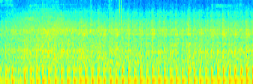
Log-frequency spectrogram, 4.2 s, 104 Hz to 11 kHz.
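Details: Royal Enfield Bullet with crank weight, believed to be a 1993, in top gear at about 25 km/h and slowed down to show torque: big single thumps evenly at about 200 beats a minute under light load, steady and clean, pulling smoothly with no lag or knock. Normal low-speed running.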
